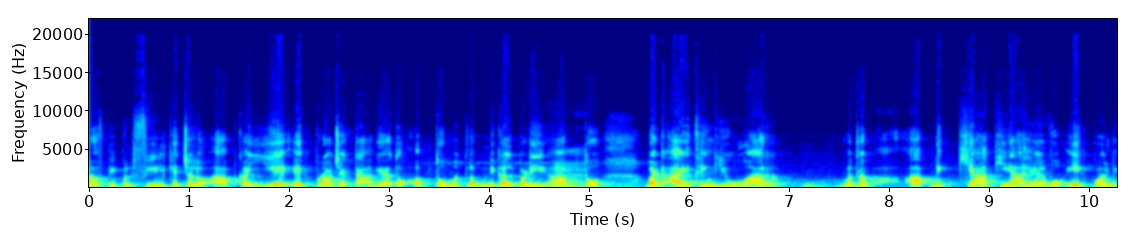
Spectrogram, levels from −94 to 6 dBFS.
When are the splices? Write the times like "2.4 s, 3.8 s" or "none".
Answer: none

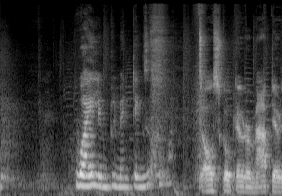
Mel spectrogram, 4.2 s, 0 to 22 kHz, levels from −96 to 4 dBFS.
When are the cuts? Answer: 3.0 s

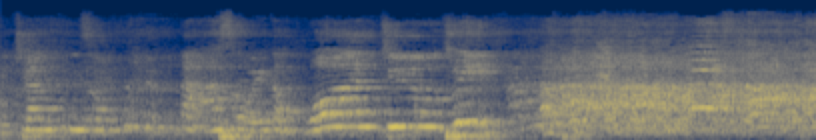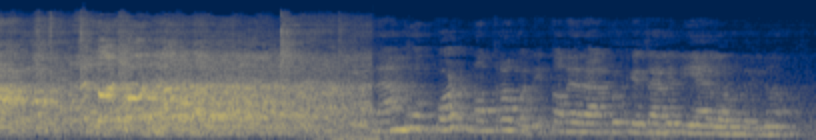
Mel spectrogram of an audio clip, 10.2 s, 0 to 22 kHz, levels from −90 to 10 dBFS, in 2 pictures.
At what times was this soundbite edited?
7.4 s

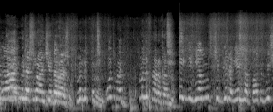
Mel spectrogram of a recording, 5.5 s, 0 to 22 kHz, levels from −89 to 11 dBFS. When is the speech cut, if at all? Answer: 3.6 s

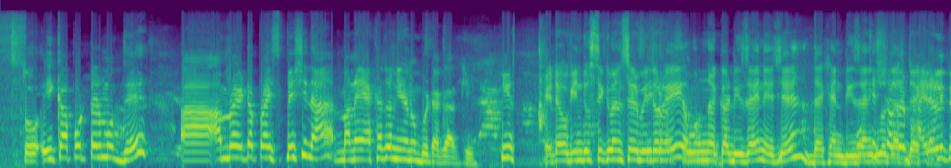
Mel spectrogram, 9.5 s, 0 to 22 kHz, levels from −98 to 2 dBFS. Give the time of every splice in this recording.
5.2 s

